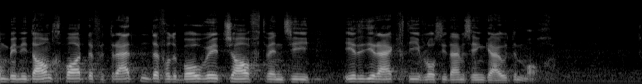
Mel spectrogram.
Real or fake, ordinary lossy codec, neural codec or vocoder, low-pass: real; none; none; 14.4 kHz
